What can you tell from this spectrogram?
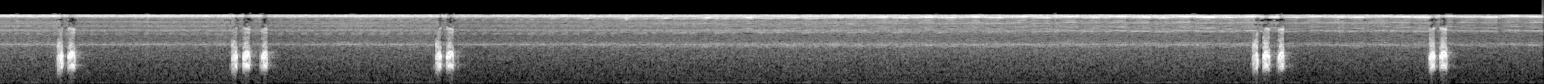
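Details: An Indian purple frog (Nasikabatrachus sahyadrensis) of India's Western Ghats calls with brief, hollow clucks, some single and some in quick pairs, spaced a second or several apart, over a constant high-pitched insect drone.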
